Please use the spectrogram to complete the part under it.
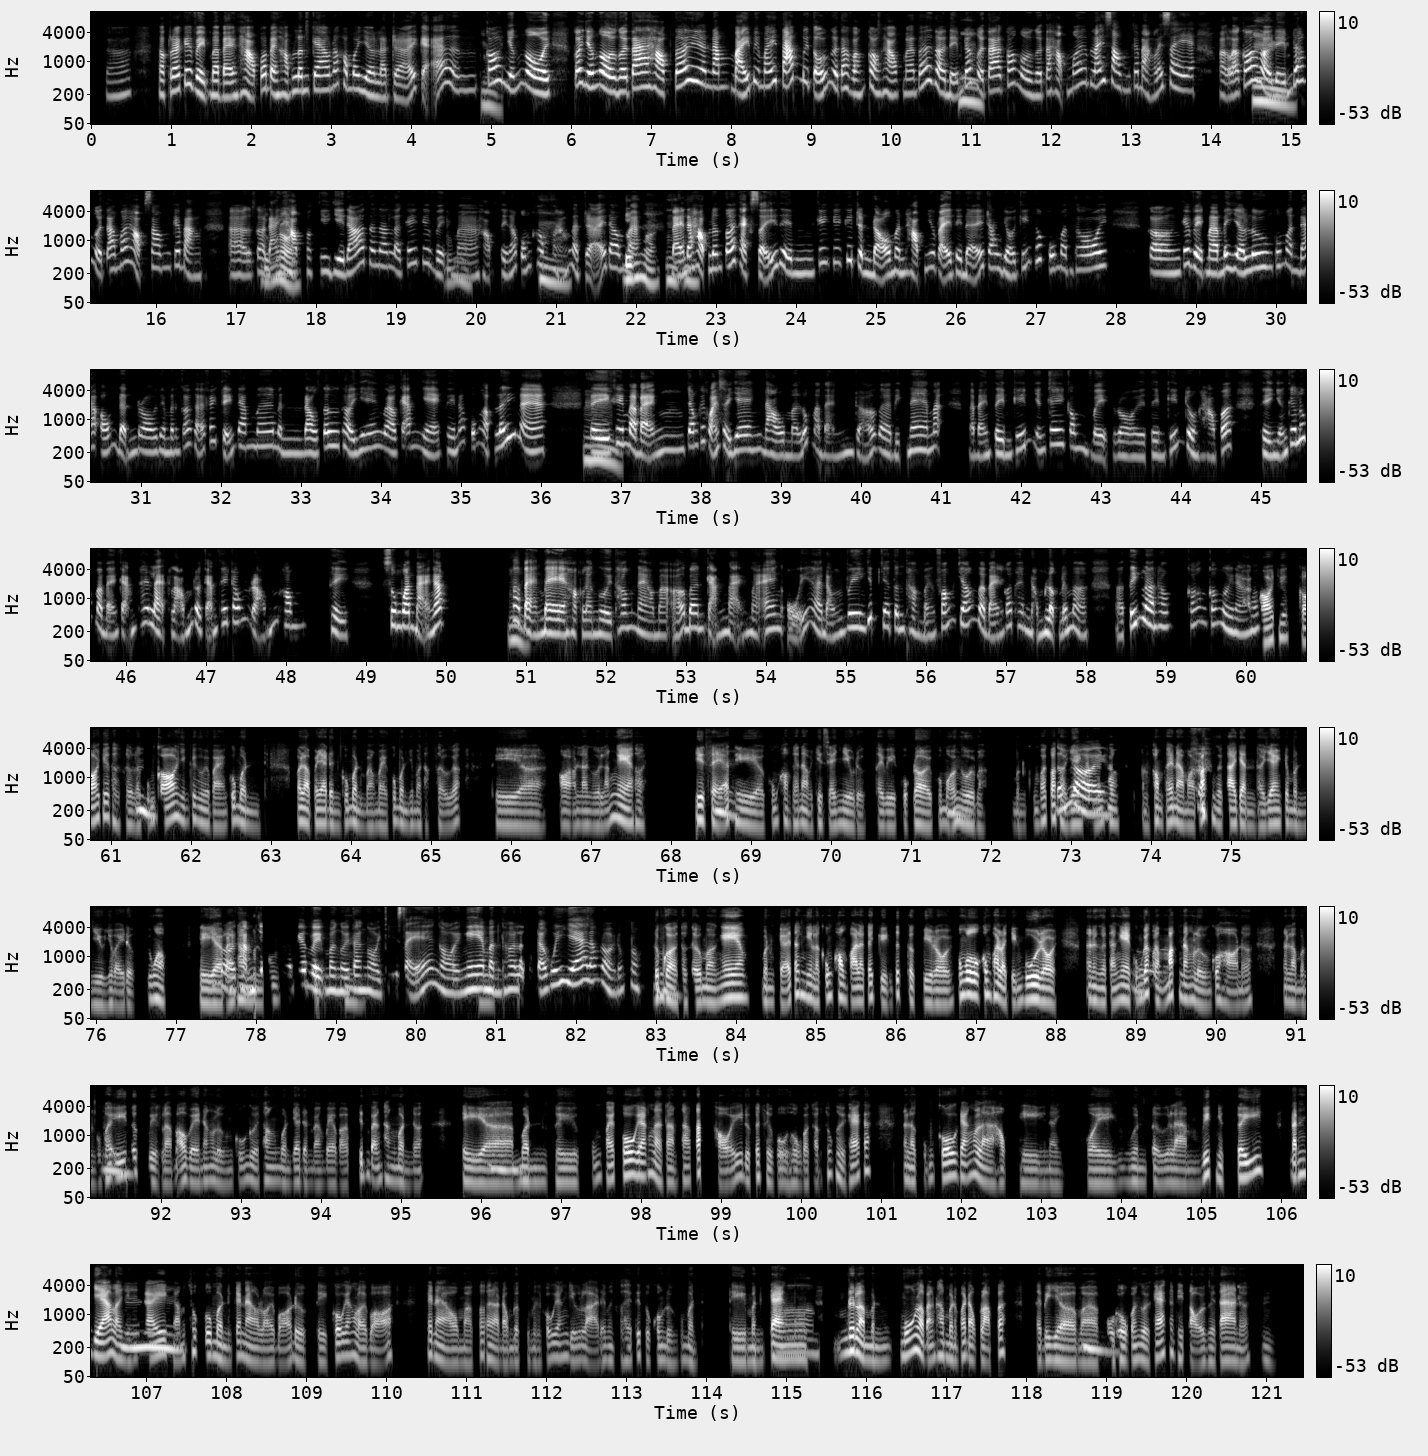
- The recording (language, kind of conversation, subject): Vietnamese, podcast, Bạn có thể kể về lần bạn đã dũng cảm nhất không?
- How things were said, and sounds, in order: other background noise; tapping; chuckle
